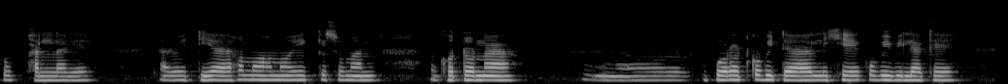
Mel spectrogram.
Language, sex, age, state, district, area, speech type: Assamese, female, 45-60, Assam, Goalpara, rural, spontaneous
